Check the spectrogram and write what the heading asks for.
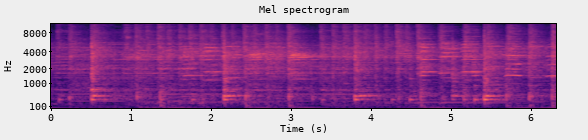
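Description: Live acoustic band playing an instrumental passage with no vocals: a djembe hand drum beating an accented pulse, with a strike about every second, over strummed acoustic guitar.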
